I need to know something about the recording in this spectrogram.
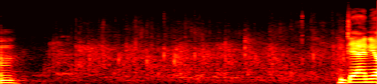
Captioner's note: audience applauding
